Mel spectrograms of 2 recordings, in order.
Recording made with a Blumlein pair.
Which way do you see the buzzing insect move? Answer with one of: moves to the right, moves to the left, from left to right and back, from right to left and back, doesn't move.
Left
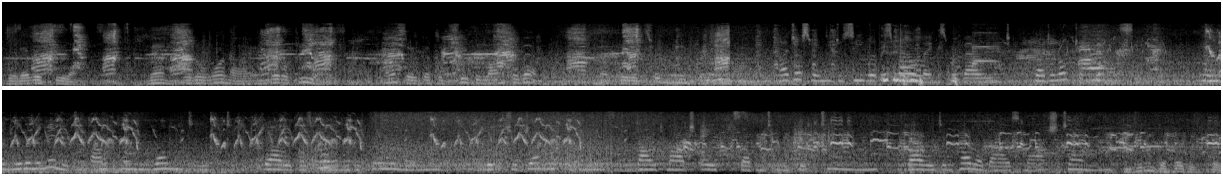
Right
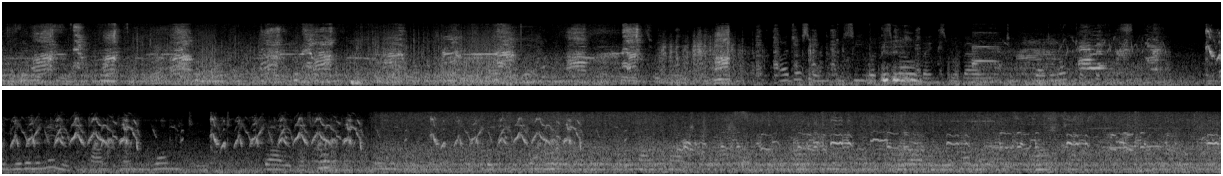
from right to left and back.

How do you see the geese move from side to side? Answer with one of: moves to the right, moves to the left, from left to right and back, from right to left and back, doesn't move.
doesn't move.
